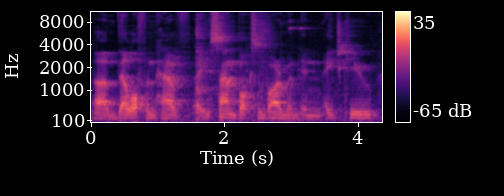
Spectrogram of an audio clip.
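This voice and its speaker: Man, engineer, deep voice, hesitant, roomy, faint hum. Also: flat delivery. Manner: halting, many restarts and fillers. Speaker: engineer answering questions. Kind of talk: technical Q&A.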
